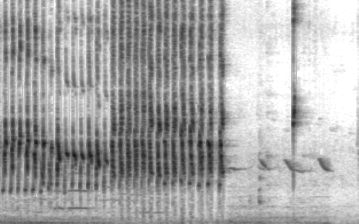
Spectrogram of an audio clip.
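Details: Lovebird chatter compiled as a lure for tutoring pet lovebirds: a rapid run of about twenty shrill, pulsing notes for three seconds, ending in a few soft whistled slurs and a squeak.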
